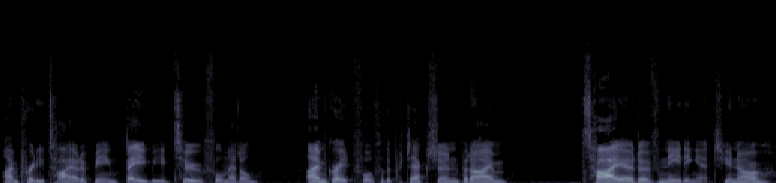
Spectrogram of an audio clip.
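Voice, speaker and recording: A woman voicing a self-assured adult male army colonel in measured, coaxing dialogue for a fan fiction audiobook. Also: lowish voice, fairly even intonation, pushed and bright, clear, resonant tone, pitched below the performer's own voice. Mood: determined.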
